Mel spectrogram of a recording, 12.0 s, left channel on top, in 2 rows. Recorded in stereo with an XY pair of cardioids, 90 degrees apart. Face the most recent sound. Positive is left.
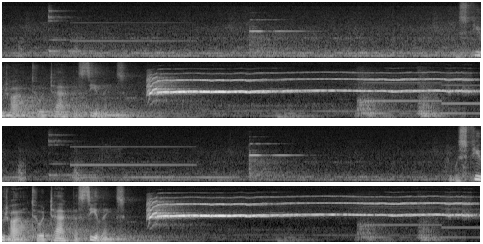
turn(degrees=-5)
